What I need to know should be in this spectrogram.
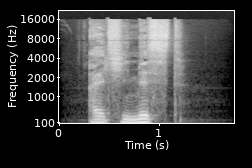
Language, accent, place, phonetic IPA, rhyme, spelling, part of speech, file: German, Germany, Berlin, [ˌalçiˈmɪst], -ɪst, Alchimist, noun, De-Alchimist.ogg
- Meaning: alternative form of Alchemist (“alchemist”)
